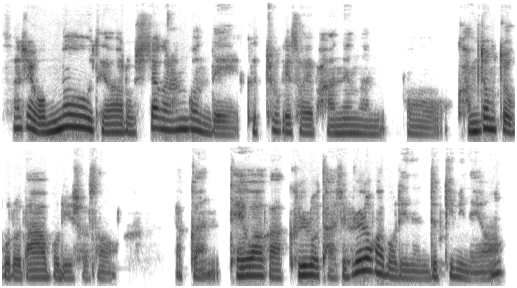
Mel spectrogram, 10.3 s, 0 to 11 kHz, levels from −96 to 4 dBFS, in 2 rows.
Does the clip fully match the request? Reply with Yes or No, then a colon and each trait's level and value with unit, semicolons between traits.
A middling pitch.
Yes: medium, 155 Hz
